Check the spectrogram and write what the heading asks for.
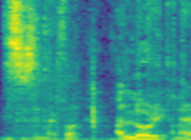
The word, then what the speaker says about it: Aloore: Aloore, am I right? Aloore, yes. Aloore radio studio line. Now I want to pronounce it because I want to sing.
